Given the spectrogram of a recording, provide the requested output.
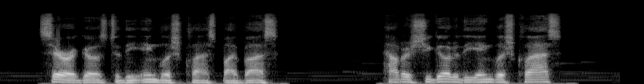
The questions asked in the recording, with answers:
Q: How does she go to the English class?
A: By bus.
